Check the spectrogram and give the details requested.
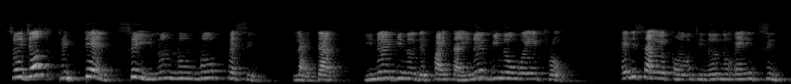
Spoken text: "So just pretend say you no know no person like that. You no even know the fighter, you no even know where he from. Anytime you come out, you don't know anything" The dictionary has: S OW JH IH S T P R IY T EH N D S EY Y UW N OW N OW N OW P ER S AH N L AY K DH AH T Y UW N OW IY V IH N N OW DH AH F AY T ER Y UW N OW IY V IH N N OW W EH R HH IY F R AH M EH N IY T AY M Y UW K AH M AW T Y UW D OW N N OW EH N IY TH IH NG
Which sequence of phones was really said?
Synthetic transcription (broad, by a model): S OW JH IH S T P R IY T EH N D S EY Y UW N OW N OW N OW P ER S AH N L AY K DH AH T Y UW N OW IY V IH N N OW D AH F AY T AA Y UW N OW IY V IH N N OW W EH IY F R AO M EH N IY S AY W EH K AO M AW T Y UW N OW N N OW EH N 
